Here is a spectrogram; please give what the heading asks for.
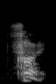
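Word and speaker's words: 菜: Le C qui se prononce ts. Par exemple ici un légume, tsai.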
